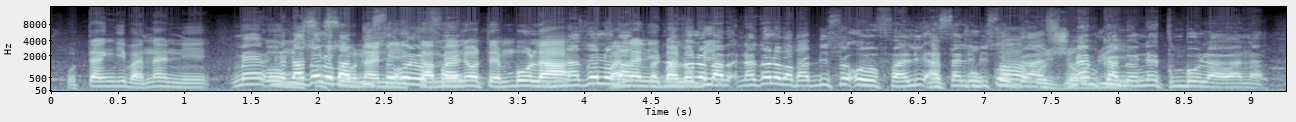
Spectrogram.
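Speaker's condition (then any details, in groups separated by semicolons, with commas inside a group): No condition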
